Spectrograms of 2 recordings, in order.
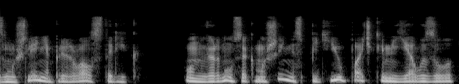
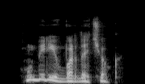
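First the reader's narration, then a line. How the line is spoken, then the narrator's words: Dry command. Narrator (Russian): сухо скомандовал он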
